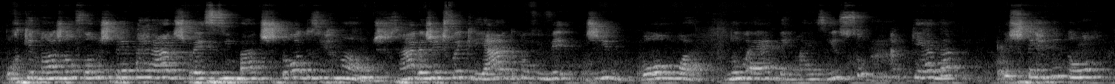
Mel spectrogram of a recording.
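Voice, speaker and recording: A woman's voice: high-pitched, unhurried, warm tone. A woman preaching a sermon in a church, talking conversationally and often addressing the congregation as brothers. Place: church hall. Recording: echoey hall from far off, faint noise.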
